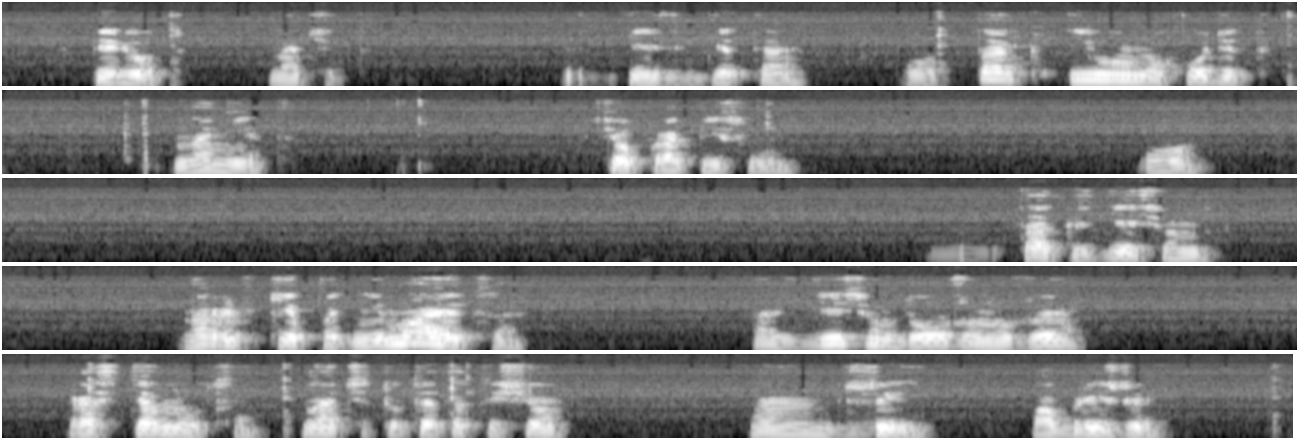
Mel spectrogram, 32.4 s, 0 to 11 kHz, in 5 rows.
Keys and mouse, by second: 0.9-4.6 drag, 6.5 click, 8.4 click, 10.3-26.3 drag, 27.3 click, 30.0 g, 32.1 click.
